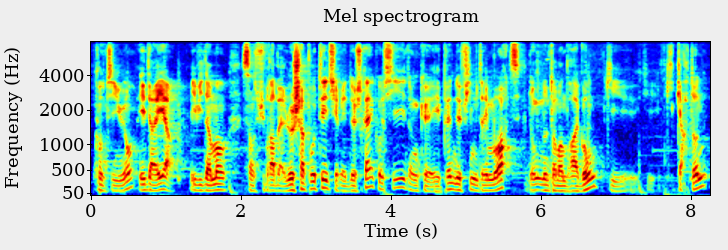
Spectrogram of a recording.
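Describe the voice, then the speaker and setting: A man's voice: on the low side, lively intonation, moderate pace, hardly any pauses, mellow, faint music behind. A man hosting a casual podcast chat, steering the talk with questions. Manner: chatty, steers the conversation with questions. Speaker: podcast host.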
